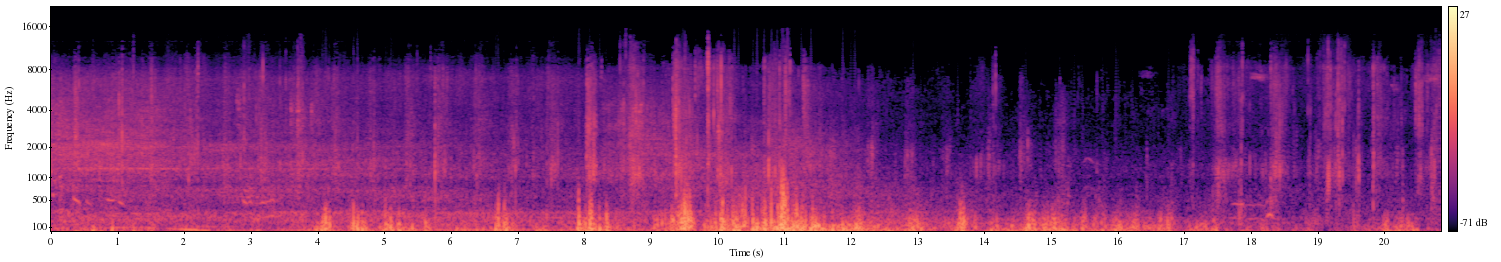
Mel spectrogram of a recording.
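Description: Footsteps of a walker on a dry dirt mountain path, an irregular series of crunching steps, over an uneven low rumble that swells loudest around the middle.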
